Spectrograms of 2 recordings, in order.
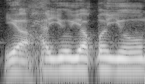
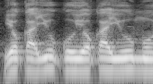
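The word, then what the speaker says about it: يا حي يا قيوم: Dikasih ijazah sama kiai suruh baca ya hayyu ya qayyum, ya hayyu ya qayyum, ya hayyu ya qayyum. Keliru bacanya. Yo kayu, yo kayumu, yo kayu, yo kayumu, yo kayu, yo kayumu, yo kayu, yo kayumu.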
